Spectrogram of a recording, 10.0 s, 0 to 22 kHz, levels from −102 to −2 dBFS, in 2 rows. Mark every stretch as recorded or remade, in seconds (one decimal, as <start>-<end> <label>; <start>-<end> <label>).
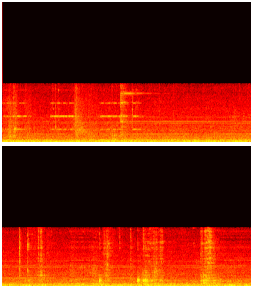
0.0-6.3 recorded; 6.3-6.9 remade; 6.9-9.3 recorded; 9.3-10.0 remade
